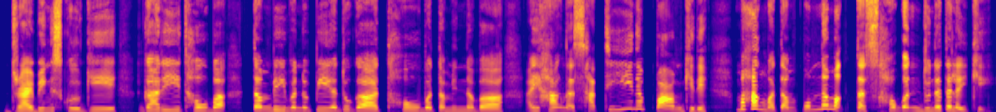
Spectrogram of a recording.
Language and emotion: Manipuri, disgusted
